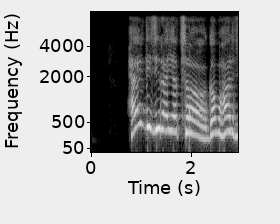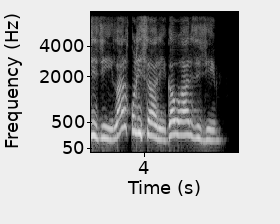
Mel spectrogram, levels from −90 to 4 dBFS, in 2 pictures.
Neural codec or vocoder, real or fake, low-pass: vocoder, 22.05 kHz, 80 mel bands, WaveNeXt; fake; 7.2 kHz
